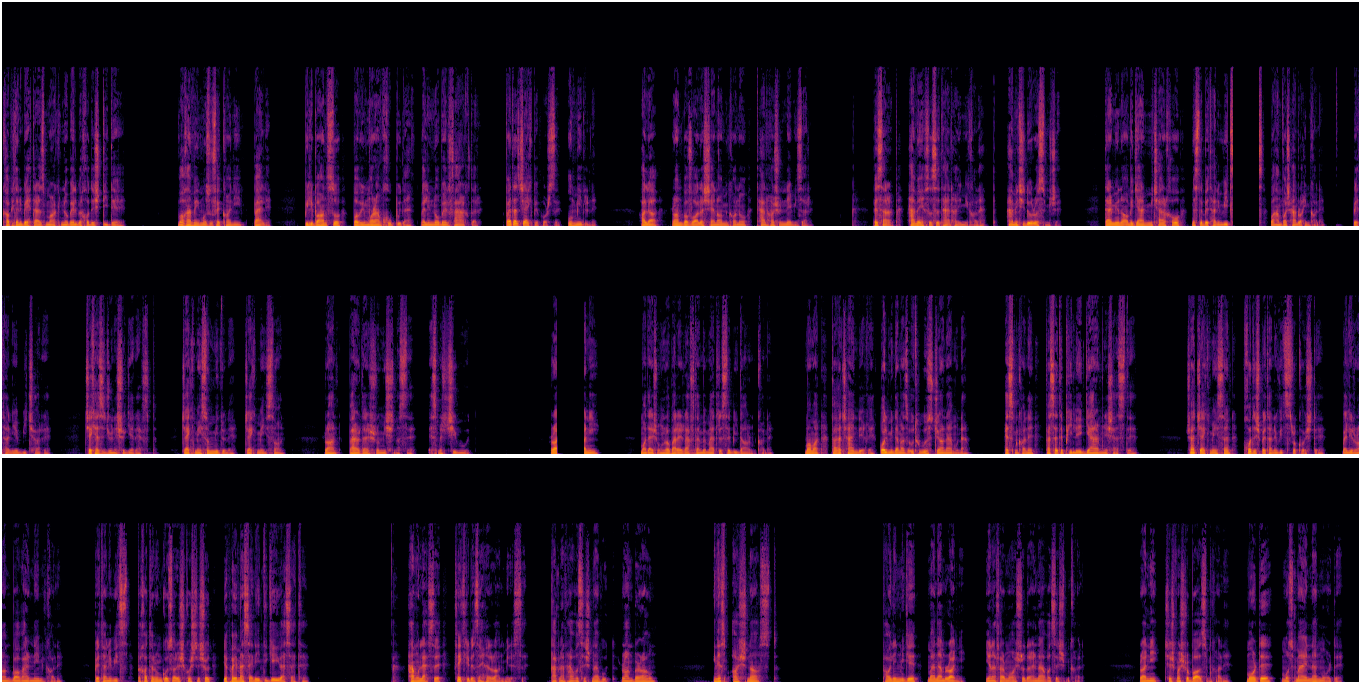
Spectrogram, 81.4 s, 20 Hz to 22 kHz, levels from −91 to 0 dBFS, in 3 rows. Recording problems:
audio freezing; at 25 s for 0.5 s and at 38 s for 0.5 s

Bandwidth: 15.5 kHz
